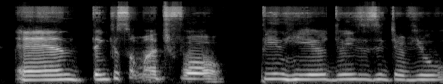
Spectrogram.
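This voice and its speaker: This woman talks at a very slow pace. Her pitch is fairly high, with ordinary variation. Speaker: interviewer. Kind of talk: interview.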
